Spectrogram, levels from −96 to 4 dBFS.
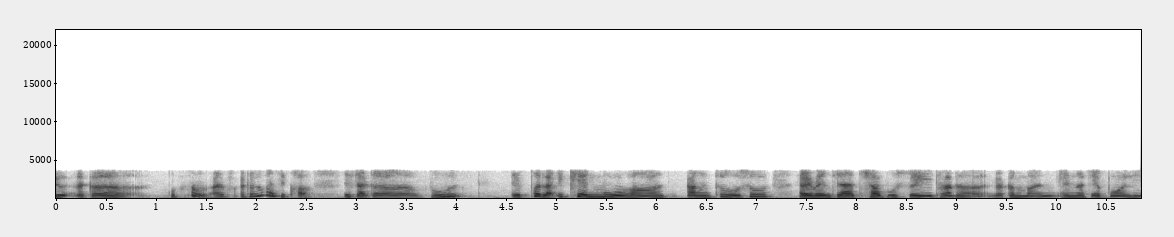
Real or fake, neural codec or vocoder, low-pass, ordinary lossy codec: fake; codec, 44.1 kHz, 2.6 kbps, DAC; 3.6 kHz; none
